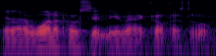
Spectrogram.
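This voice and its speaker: A young man who is sick with a stuffy nose, giving a low-key, hesitant, rambling vlog update into a webcam. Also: animated, rapid-fire, creaky, darkish tone, slight background noise. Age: young adult. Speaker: vlogger and amateur filmmaker. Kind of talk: casual, unscripted update vlog. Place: small room indoors. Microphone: webcam or laptop mic at arm's length.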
